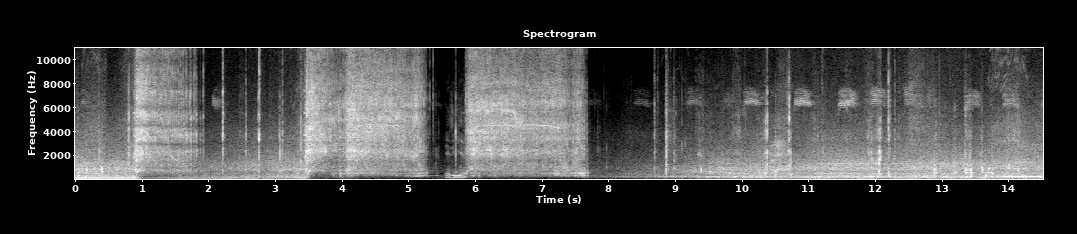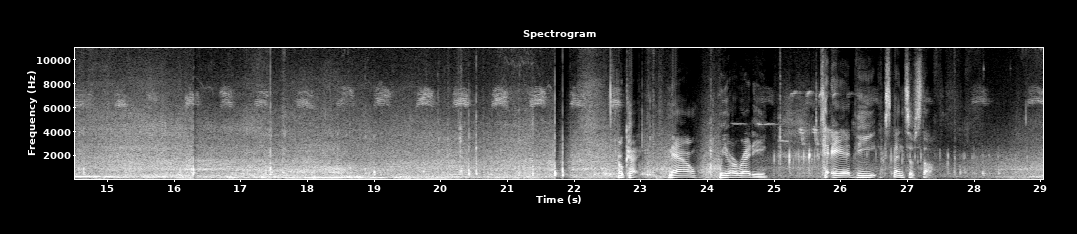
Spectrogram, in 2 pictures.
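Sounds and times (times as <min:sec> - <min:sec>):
engine running: 0:00.0 - 0:07.8.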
